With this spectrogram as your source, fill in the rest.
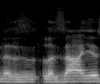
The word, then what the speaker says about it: lasagna: you know him uh the g is silent in lasagna so move like a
